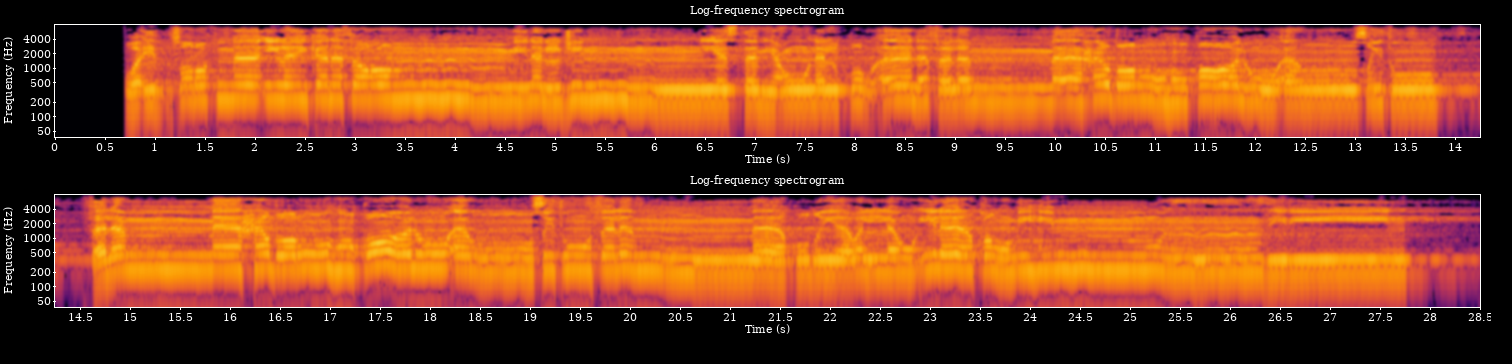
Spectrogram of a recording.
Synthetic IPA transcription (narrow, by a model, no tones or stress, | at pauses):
waʔɪðsˤɑɾˤɑfnaːʔɪlajkanafɑɾˤɑm | mɪnald͡ʒɪn | ɪjast̪amɪʕuːnalqʊɾʔaːnafalamː | aːħɑd̪ˤɑɾˤuːɦʊqɑːluːʔansˤɨt̪uː | falamː | aːħɑd̪ˤɑɾˤuːɦʊqɑːluːʔansˤɨθuːfalam | aːqʊd̪ˤɨjawalːawʔɪlaːqɑwmɪɦɪmː | ʊn | ðɪɾiː | n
